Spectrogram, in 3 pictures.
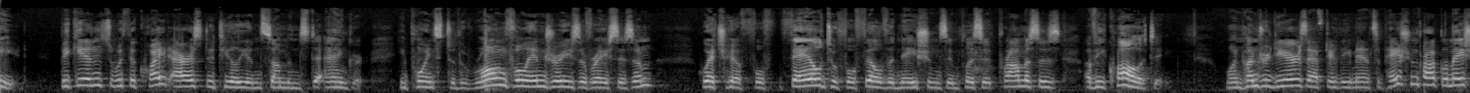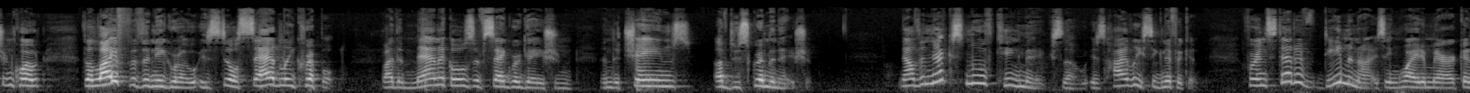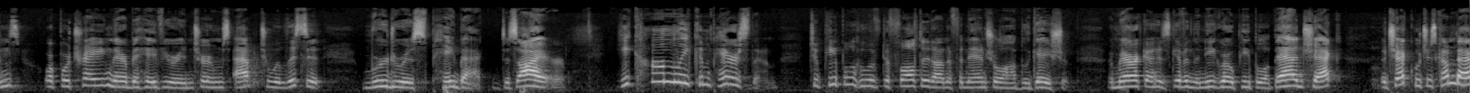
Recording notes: This talk was recorded January 14, 2014 as part of the Chicago's Best Ideas lecture series.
